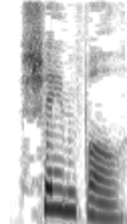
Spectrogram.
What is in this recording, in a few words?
"Shameful", English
